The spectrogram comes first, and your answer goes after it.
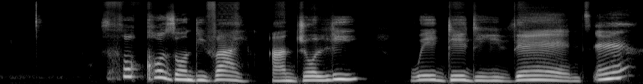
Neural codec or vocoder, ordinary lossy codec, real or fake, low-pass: autoencoder, 48 kHz, 32 numbers a frame, DAC-VAE, trained on Japanese speech; none; fake; none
